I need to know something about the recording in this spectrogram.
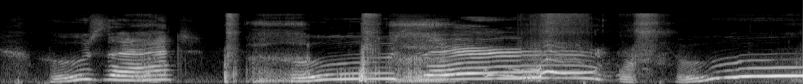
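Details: Indoor pet dog, a Puggle or black pug, giving wavering howls and whines that rise and fall, broken by brief clicks and gaps, with a final rising howl held at the end.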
